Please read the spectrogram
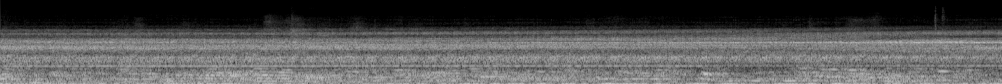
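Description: A model train, a BR Class 35 Hymek diesel locomotive hauling tank wagons, runs steadily past with a thin whine that rises slightly in pitch in the second half. Background crowd chatter fills the hall.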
